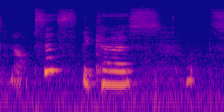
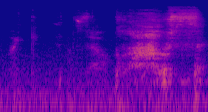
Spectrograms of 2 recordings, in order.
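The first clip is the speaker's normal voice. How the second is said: whisper; 11 dB quieter, slower than usual. Real, not acted. Excited whisper about the show.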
